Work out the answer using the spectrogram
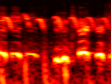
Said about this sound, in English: Oh, look, a bird!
